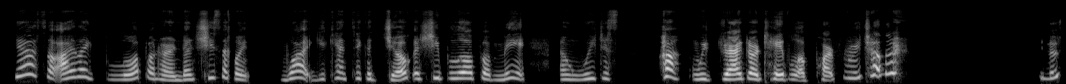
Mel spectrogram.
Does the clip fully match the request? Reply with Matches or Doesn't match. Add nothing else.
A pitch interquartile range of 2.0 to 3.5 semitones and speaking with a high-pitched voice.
Doesn't match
